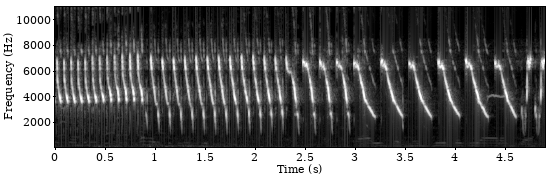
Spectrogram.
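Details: Canary singing to stimulate a female for mating: a very fast high rolling trill that slows into evenly spaced, downward-slurred whistled notes about every third of a second.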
